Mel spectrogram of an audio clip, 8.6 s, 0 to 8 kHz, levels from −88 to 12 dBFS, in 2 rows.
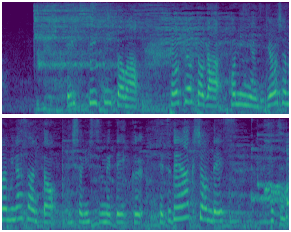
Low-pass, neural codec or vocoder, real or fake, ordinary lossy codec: none; codec, 16 kHz, 4 kbps, FreqCodec, larger model; fake; none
